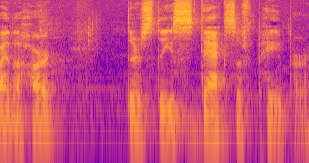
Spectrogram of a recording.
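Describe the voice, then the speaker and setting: Very deep and low, a man's voice carries vocal fry and lively intonation at a fairly slow pace. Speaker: art teacher. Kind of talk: tutorial.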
